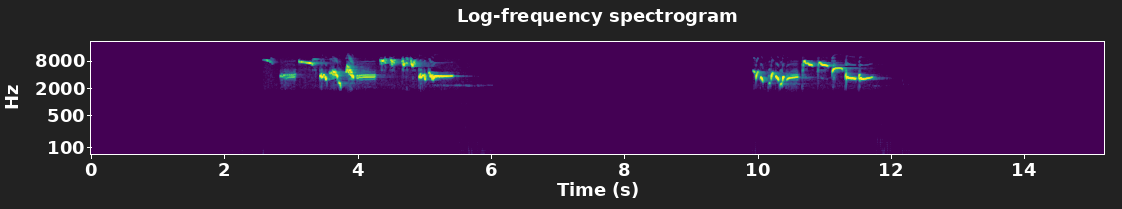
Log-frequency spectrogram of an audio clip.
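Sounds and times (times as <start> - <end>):
European robin song: 2.6 - 6.0, 9.9 - 11.9.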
